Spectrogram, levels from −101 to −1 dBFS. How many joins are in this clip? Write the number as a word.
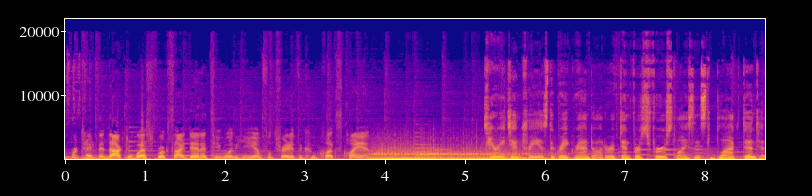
zero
